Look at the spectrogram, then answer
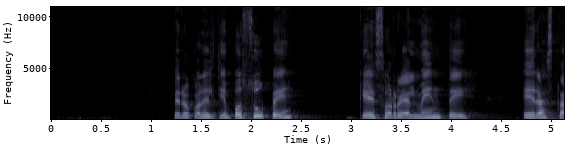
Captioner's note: foreign language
